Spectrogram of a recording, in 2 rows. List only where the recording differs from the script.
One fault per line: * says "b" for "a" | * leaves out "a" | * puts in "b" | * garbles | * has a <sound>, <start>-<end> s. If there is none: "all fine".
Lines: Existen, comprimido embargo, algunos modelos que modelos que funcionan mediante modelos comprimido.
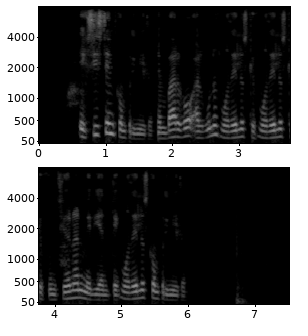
* has a thud, 6.7-7.0 s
